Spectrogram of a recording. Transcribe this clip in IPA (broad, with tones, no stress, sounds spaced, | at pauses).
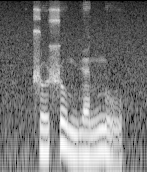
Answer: ʈ͡ʂ u˨˦ ʂ u˥˨ m ɥ ɛ˨˦ n n̪ ṵ˨˩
